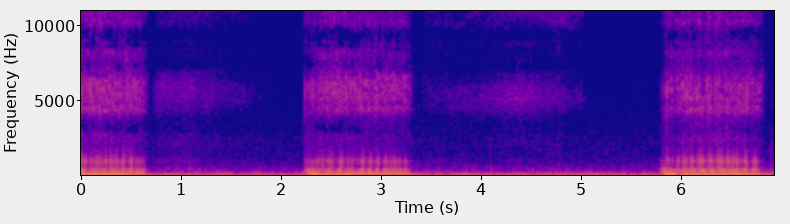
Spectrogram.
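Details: A French bulldog puppy snoring while asleep: three loud, low, rattling snores on the in-breath, spaced by quieter out-breaths.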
